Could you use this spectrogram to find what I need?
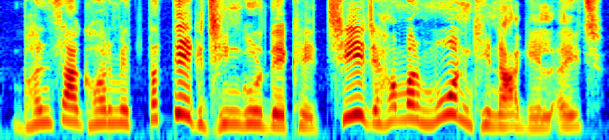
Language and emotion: Maithili, disgusted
